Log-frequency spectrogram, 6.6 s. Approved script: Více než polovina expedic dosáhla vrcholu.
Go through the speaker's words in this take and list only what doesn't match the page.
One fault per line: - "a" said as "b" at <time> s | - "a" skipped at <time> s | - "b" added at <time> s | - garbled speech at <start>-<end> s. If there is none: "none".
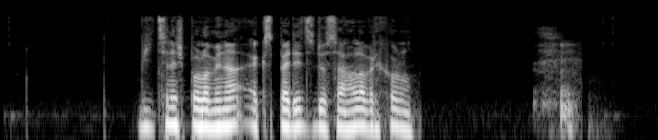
none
